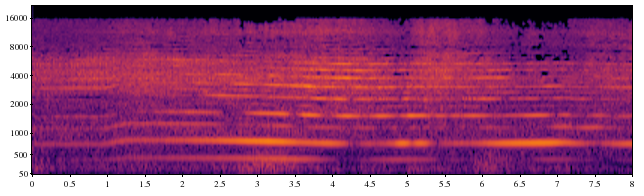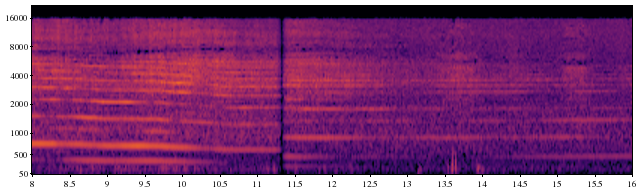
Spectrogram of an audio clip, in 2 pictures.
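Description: Electric motor and 6x4 prop of an RC Powers Eurofighter foam jet whining as the plane flies, on a Grayson Super Megajet v2 motor and a 4S battery. It is one pitched whine that rises about a second in, swells twice as the plane passes, and sinks in pitch near the ten-second mark. After a short break it goes on as a quieter, steady, lower whine.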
